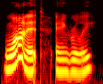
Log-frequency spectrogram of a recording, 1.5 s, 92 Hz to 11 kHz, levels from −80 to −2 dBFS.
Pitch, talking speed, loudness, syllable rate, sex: 225 Hz, 115 wpm, -18 LUFS, 4.1 syllables/s, female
